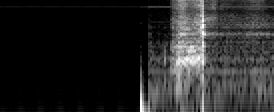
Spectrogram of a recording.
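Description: Dead silence, then about a second in a sharp click and a short rustle ending in a second click, like a microphone being switched on and handled, followed by faint hiss.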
